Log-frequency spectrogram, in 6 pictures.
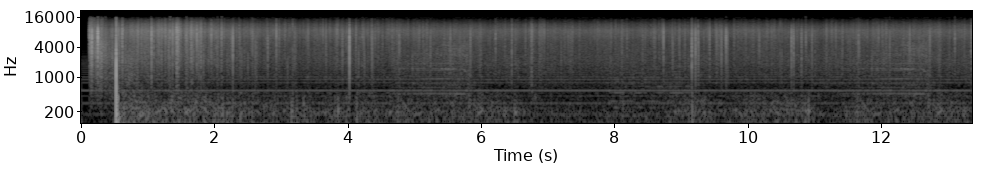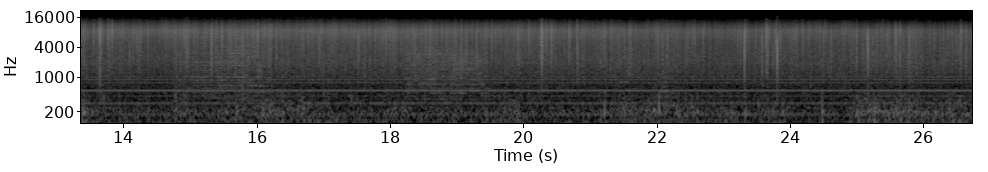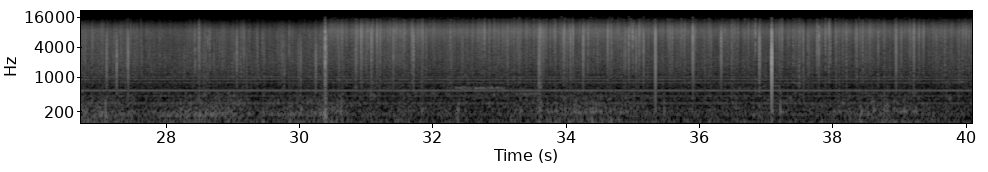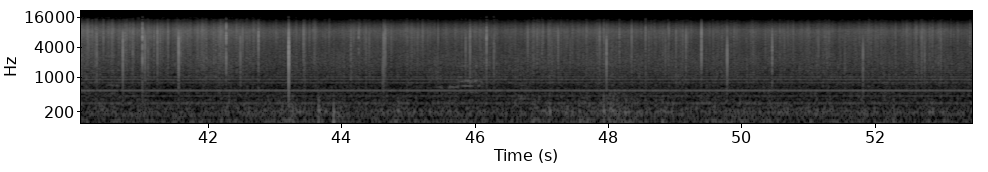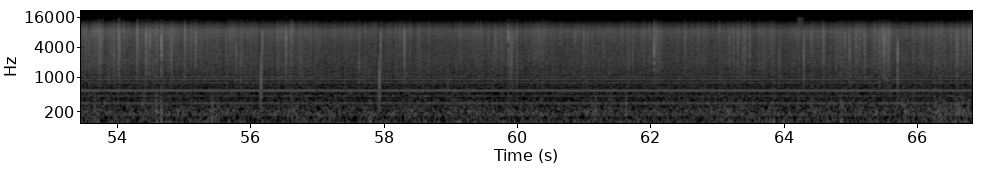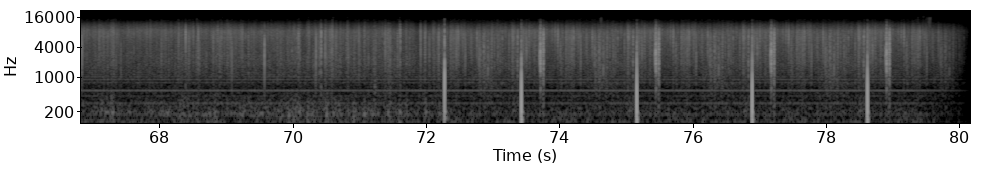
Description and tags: vinyl noise
All the track gaps from a record of the 60's cut together for some extended lofi record noise.
crackle, dust, hiss, lofi, lp, noise, pop, record, static, surface-noise, turntable, vintage, warm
